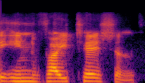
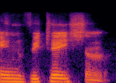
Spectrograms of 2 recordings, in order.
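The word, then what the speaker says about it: invitation: আমরা বলি ইনভাইটেশন, তো উচ্চারণটা হবে ইনভিটেশন। ইনভিটেশন।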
